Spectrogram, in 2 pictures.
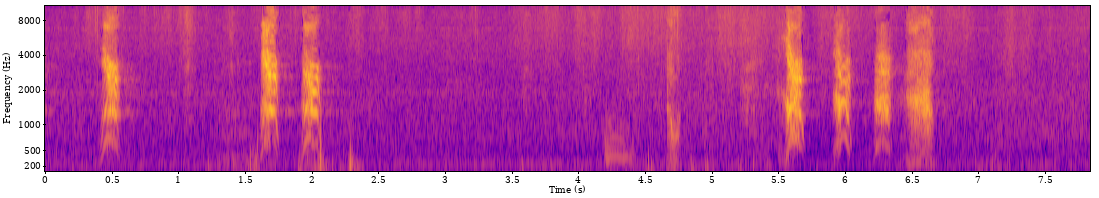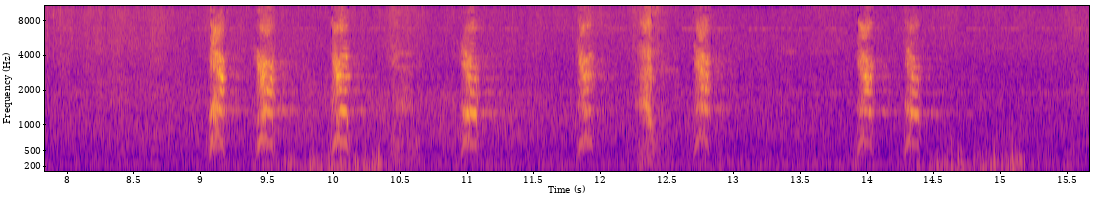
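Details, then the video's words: Moxy and Hopper, a Chihuahua and a puppy at play: bursts of shrill, clipped yaps, some in rapid clusters of three or four, mixed with low scuffling and growly rumbles between barks. "Chihuahua playing with puppy"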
